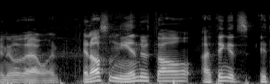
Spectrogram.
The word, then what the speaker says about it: Neanderthal: You know, just like the word Neanderthal is actually pronounced Neanderthal. It's not TH, it's Neanderthal.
